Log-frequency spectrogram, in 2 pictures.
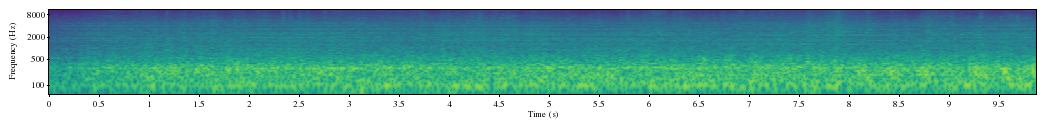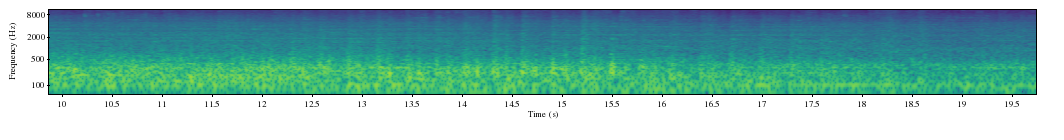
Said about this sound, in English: That was part of a very long train crossing a road in Auburn, Indiana, just north of Fort Wayne.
